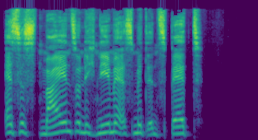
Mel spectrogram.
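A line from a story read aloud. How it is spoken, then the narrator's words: Boy screams angrily. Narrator (German): schrie ein Junge zornig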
